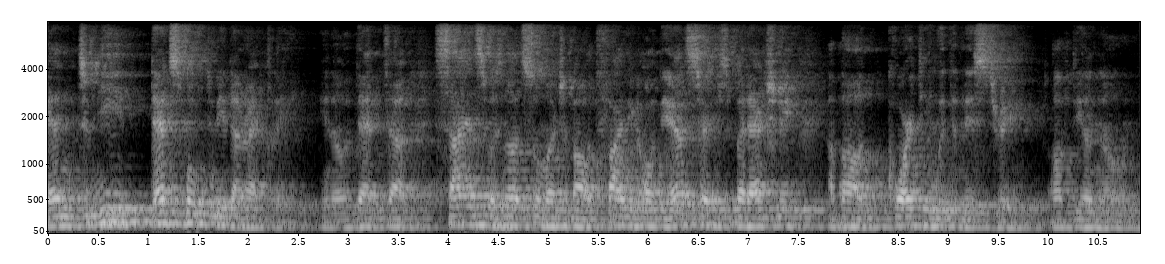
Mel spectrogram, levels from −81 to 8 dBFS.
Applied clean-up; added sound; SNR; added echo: none; none; none; reverberation time 1.1 s.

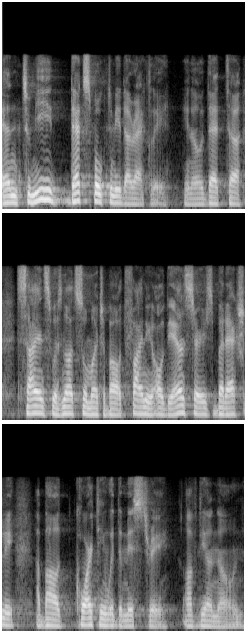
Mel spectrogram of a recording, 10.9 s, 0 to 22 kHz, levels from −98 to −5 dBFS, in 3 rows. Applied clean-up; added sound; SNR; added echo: none; none; none; none.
